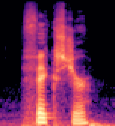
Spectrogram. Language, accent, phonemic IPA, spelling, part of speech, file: English, US, /ˈfɪks.t͡ʃɚ/, fixture, noun / verb, En-us-fixture.ogg
- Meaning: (noun) Something that is fixed in place, especially a permanent appliance or other item of personal property that is considered part of a house and is sold with it; compare fitting, furnishing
